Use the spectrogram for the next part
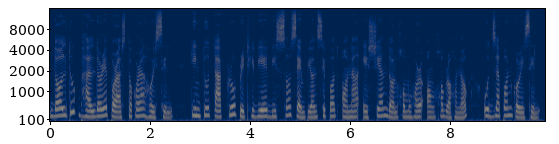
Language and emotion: Assamese, neutral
